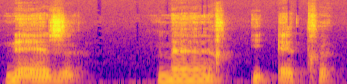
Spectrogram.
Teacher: Neige, mer y être, todas son ejemplos de E abierta.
